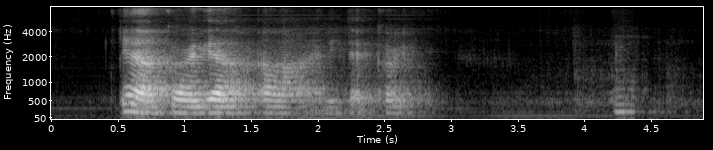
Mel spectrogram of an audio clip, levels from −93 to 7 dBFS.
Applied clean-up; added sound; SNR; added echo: neural separator model SepFormer DNS4.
